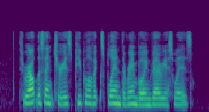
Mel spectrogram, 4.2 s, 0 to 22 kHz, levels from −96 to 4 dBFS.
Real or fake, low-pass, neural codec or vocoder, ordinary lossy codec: real; none; none; none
